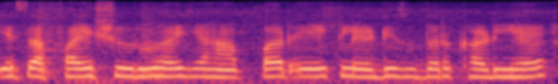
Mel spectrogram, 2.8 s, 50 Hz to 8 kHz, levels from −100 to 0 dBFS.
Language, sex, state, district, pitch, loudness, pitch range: Hindi, female, Maharashtra, Gondia, 235 Hz, -16 LUFS, 230-240 Hz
